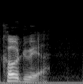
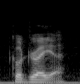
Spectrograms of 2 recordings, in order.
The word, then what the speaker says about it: Codria: The way he explained it to me when I had him on the radio show here a couple years ago, he said, he said it's like Gloria. It's Codria, not Codrea, as a lot of people say. That's what I used to call him too, but that's the proper way to pronounce it.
